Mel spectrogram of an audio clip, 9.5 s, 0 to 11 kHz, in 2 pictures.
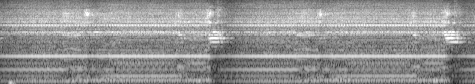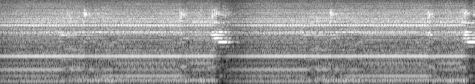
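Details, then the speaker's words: CNC 3D machining an AR15 gas block lightening pocket at 2% step-over: steady spindle whine with sharp chirps every few seconds as the end mill engages full width in right-angled corners, flexing then breaking. "and you can hear it's getting chirpy in those right angled corners and especially in the top there where it's actually it's actually uh engaging a full width for a fraction of a second"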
